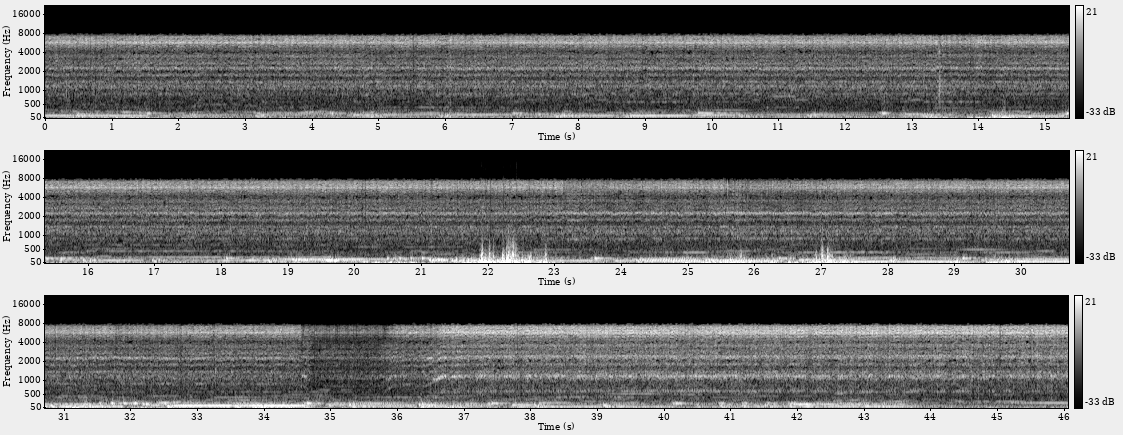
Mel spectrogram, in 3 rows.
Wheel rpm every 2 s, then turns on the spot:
120, 120, 110, 110, 120, 120, 110, 110, 120, 110, 120, 110, 120, 120, 120, 110, 110, 100, 130, 160, 160, 160, 160.
none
